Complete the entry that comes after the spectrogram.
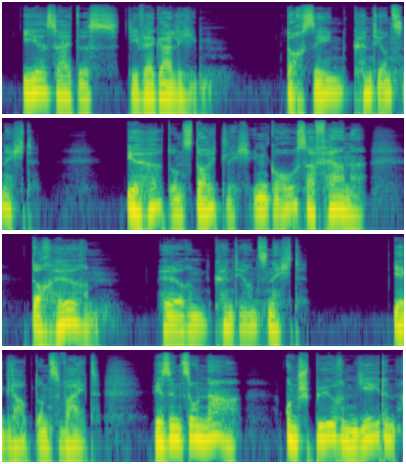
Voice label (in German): poetisch, maenner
